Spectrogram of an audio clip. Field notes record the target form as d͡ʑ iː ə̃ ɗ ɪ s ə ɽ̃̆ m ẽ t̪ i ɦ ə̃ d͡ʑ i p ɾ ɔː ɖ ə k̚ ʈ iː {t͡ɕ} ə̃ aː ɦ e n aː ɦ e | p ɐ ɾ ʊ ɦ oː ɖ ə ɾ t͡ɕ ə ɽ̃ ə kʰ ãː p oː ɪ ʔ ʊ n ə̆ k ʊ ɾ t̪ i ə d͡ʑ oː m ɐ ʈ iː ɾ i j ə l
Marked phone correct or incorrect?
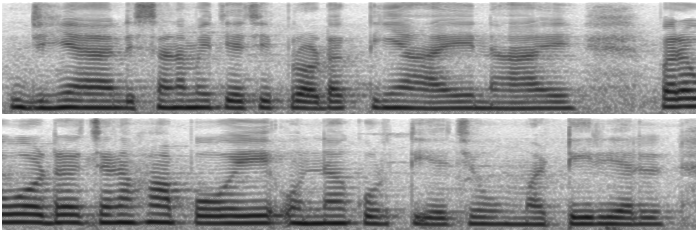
incorrect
